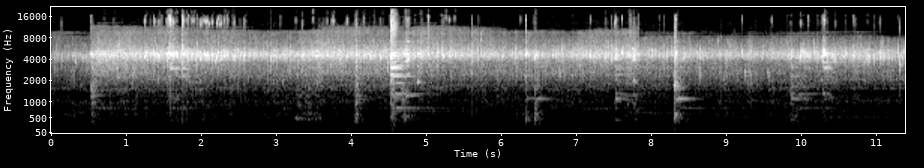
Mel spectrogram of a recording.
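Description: Onions and bell pepper frying in a pan for fried red beans: a loud, bright, continuous sizzle with scraping stirs and clinks throughout, no voices.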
